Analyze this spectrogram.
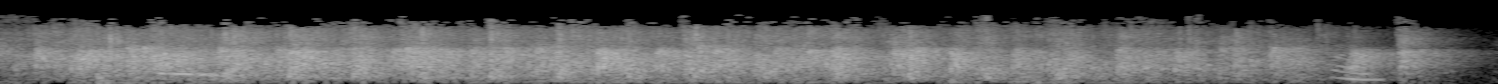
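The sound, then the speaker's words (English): An audience applauds at a poetry reading to welcome a poet, with dense, steady clapping for about seven seconds that tapers off at the end. “if we could everyone give a welcome to Flora de Falb”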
